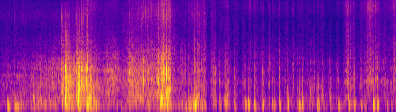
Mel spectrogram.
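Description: A large, round, porous yellow sponge, soft and apparently dry, is held in both hands, squeezed and scratched with nails and fingertips. Early on come a few broad, louder crunchy bursts, followed by a quicker string of short, crisp crinkling scratches with bright edges, all close and fairly quiet.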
